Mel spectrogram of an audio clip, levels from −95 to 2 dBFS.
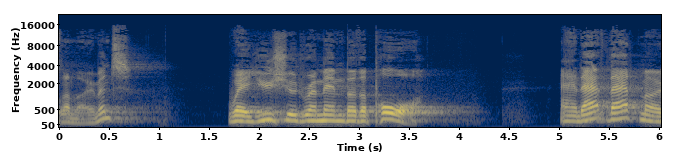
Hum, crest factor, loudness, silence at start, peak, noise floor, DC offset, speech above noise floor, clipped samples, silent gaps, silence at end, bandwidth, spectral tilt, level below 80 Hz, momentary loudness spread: none; 22 dB; -23 LUFS; 0 s; -2 dBFS; -82 dBFS; under 0.1%; 59 dB; under 0.1%; none; 0 s; 15 kHz; -5.5 dB/octave; -70 dBFS; 14 LU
